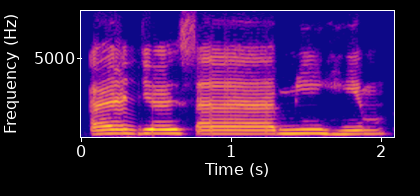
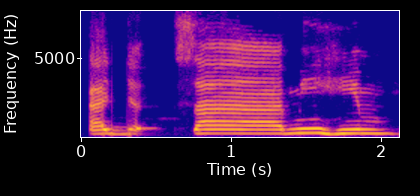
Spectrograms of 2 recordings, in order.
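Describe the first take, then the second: First: The j ends with a light bounce. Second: The j ends with an added glottal catch. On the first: The speaker calls it right. "itu kan dia memantulnya ringan" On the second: The speaker calls it wrong. "dia menambahkan huruf hamzah. Hamzah yang yang sukun"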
